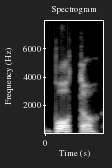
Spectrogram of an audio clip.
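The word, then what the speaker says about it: Botho: But Botswana, interestingly enough, has a similar concept to Ubuntu, and it's called uh BTO, which is spelled B O T H O.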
